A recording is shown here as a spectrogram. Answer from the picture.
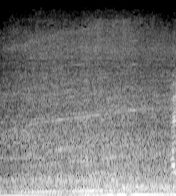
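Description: Engine of a large farm harvester running, a low steady hum that swells in and grows slightly louder.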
